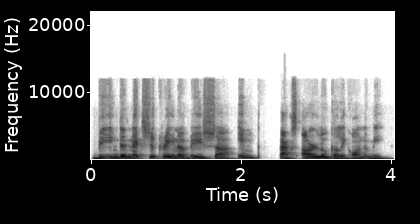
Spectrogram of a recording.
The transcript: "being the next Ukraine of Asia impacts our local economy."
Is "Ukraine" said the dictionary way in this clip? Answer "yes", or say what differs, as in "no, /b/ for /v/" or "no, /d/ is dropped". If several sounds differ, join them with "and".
yes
